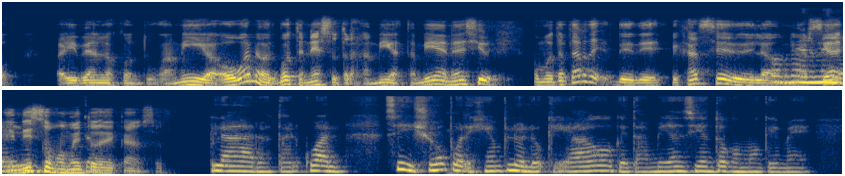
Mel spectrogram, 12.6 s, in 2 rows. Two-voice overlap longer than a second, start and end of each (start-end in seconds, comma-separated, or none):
5.7-7.1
